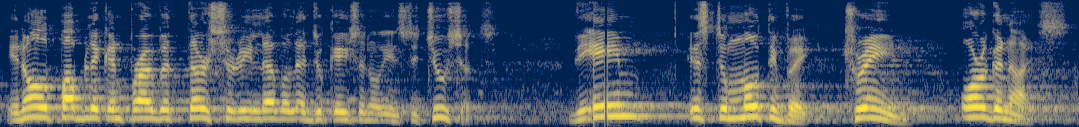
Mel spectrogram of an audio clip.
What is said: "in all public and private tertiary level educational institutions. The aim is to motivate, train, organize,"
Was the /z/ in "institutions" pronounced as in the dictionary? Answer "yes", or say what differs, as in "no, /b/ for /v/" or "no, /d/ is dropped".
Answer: no, /s/ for /z/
